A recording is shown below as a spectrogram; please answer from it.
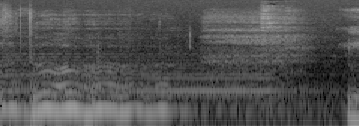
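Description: A man's voice singing a held note with a wide vibrato over a small acoustic band of piano, violin, double bass and electric guitar. The sung note ends a little over a second in, and the band carries on more quietly.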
